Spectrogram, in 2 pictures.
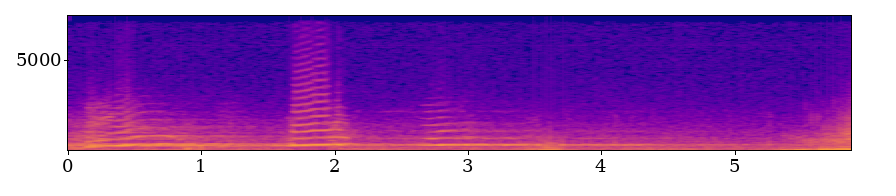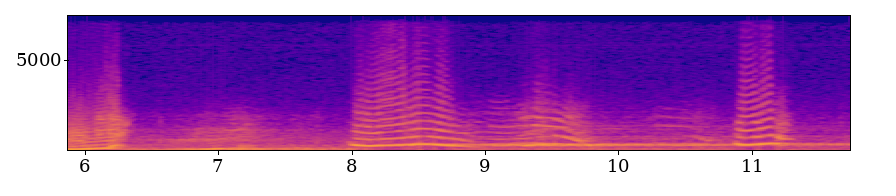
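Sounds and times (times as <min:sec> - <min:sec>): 
whale calls: 0:00.0 - 0:04.1, 0:05.5 - 0:11.7
low rumble: 0:03.3 - 0:08.0.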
